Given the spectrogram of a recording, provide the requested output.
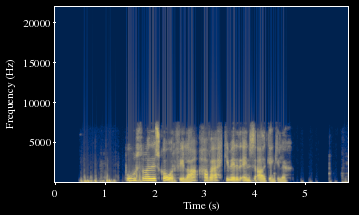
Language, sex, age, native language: Icelandic, female, 40-49, Icelandic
